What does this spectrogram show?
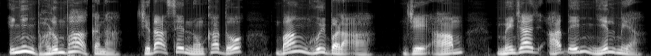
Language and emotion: Santali, surprised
